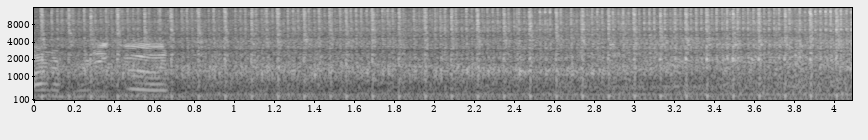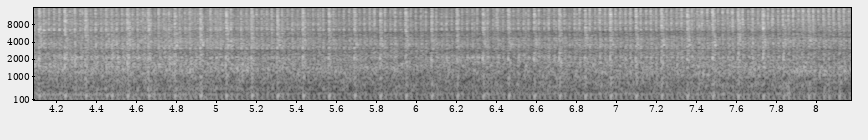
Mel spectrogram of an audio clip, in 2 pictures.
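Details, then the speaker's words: Rare 1980s Victa Vortex two-stroke lawn mower, primed three times, test start: quick, steady popping holding an even beat without stumbling; she's running properly. "anyway let's see how it goes [Applause] oh she's running"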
